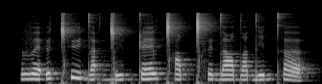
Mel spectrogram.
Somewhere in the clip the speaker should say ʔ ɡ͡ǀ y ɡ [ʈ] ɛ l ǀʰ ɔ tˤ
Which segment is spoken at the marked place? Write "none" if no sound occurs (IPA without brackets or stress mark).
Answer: ʈ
